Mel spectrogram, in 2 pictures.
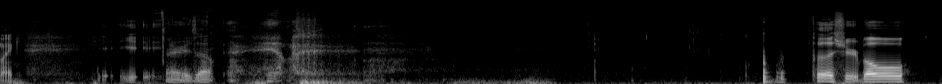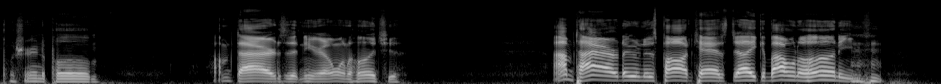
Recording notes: Sit in the truck and watch a plains whitetail buck locked down with a doe.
